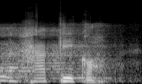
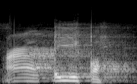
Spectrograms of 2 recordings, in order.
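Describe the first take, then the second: First: The word begins with an h sound. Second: The word begins without an h sound. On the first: The speaker calls it wrong. "bukan hakikoh" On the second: The speaker calls it right. "pakai ain tulisannya"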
